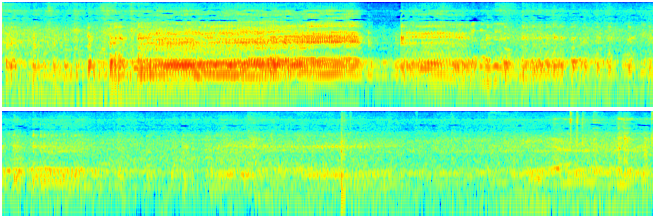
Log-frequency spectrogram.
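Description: Electric hair clippers buzzing steadily, with a voice over them in the first few seconds.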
